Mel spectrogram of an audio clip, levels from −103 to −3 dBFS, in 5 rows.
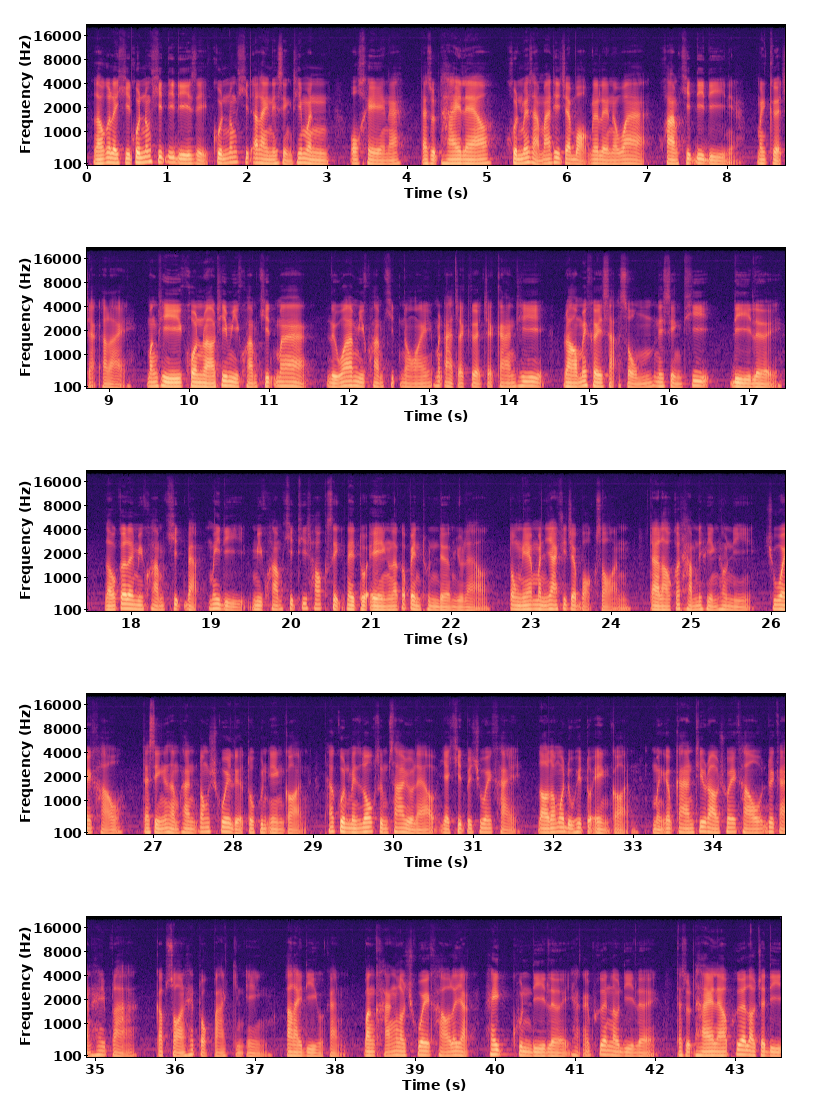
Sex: male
